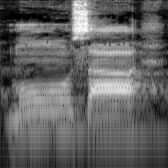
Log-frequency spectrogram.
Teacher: میم کو کھینچنا ہے، سین کو بھی کھینچنا ہے ایک الف کے برابر، موسیٰ، یہاں پر ہم وقف کریں گے تو یہاں پر وقف بالسکون ہوگا، جیسا لکھا ہوا ہے ویسا ہی پڑھا جائے گا۔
